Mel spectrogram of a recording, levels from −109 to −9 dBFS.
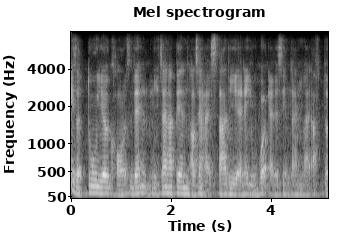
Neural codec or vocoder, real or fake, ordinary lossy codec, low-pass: codec, 16 kHz, 4.8 kbps, FACodec; fake; Opus, 24 kbps; 7.2 kHz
